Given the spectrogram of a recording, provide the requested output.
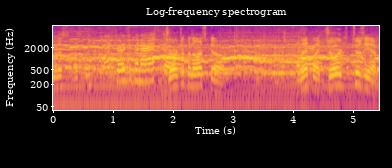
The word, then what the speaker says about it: Gergebunarsko: Really not the right name because it's not, in Bulgarian it would be Gergebunarsko.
